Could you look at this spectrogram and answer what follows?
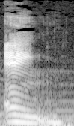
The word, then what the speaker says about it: Aang: Let's start with Aang.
